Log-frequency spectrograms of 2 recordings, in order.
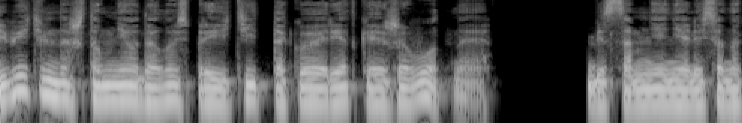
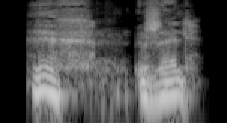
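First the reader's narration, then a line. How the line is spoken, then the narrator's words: Sighing. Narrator (Russian): вздохнул я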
